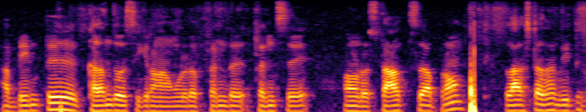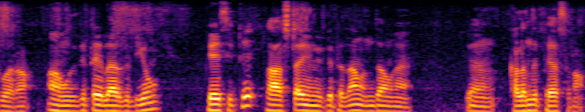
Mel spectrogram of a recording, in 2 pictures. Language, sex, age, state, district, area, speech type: Tamil, female, 18-30, Tamil Nadu, Dharmapuri, rural, spontaneous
